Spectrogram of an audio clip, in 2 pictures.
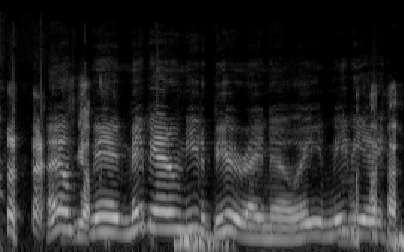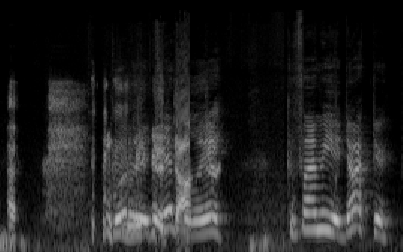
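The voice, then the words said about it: Canadian moose character voice. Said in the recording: “doing the voices of the mooses from Brother Bear ... Canadian comedians ... Bob and Doug McKenzie”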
